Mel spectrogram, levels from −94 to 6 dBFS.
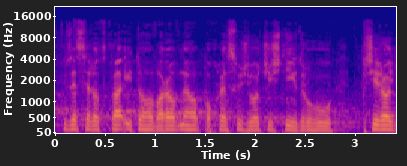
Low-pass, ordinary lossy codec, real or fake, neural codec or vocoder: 14.4 kHz; MP3, 64 kbps; real; none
